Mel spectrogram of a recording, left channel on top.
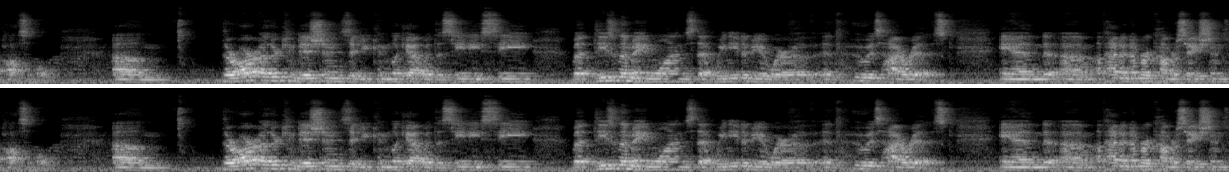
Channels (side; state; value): both; identical; correlation 1.00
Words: possible. There are other conditions that you can look at with the CDC, but these are the main ones that we need to be aware of who is high risk. And I've had a number of conversations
